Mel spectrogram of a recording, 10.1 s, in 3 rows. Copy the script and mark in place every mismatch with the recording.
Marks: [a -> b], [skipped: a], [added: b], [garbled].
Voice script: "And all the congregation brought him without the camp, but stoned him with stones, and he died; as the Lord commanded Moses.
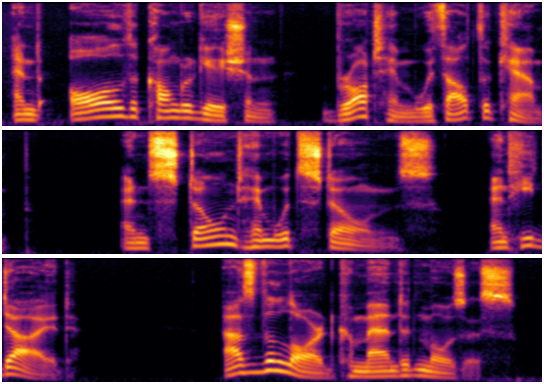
"And all the congregation brought him without the camp, [but -> and] stoned him with stones, and he died; as the Lord commanded Moses.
